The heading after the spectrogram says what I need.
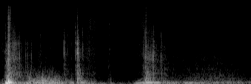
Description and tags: Balloon sequence - Zoom H2
movement, random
